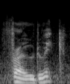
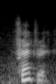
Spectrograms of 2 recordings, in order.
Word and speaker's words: Frederick: no it's pronounced frankenstein do you also say frodrick no frederick well why isn't it frodewick frankenstein it isn't it's frederick frankenstein i see you must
